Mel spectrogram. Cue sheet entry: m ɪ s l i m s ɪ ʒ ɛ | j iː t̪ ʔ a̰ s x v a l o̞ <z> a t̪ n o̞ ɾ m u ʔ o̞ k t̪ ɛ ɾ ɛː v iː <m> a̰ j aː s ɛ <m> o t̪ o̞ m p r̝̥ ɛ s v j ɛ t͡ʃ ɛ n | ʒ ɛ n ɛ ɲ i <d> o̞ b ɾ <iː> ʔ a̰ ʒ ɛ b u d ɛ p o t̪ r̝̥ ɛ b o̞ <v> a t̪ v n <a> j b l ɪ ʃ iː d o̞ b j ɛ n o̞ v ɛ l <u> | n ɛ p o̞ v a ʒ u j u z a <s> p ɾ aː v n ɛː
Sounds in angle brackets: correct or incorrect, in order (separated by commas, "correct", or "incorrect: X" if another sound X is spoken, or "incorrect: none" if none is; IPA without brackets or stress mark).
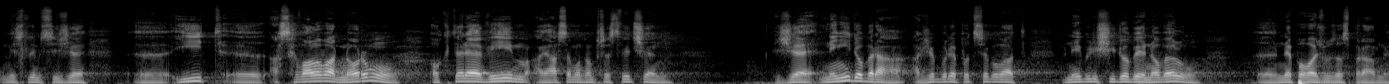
incorrect: v, correct, correct, correct, incorrect: aː, correct, incorrect: ɛ, correct, correct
